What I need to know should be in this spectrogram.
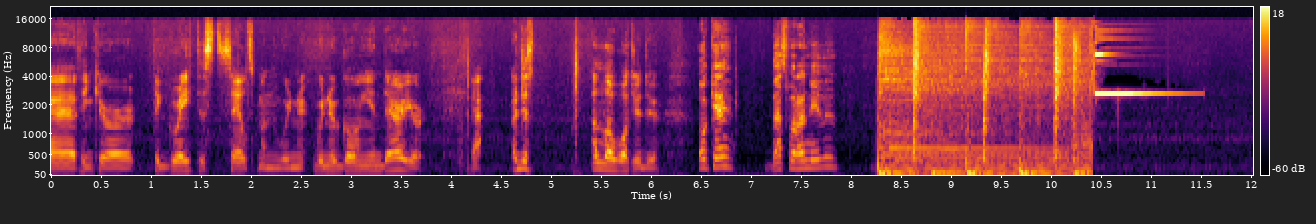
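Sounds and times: background music with beat: 8.3 - 10.4
high bell ding: 10.4 - 11.6.

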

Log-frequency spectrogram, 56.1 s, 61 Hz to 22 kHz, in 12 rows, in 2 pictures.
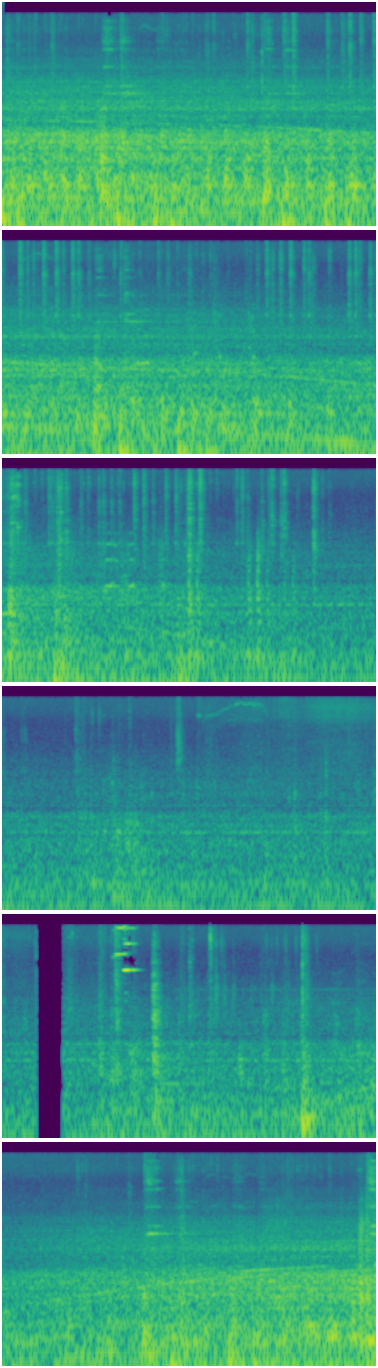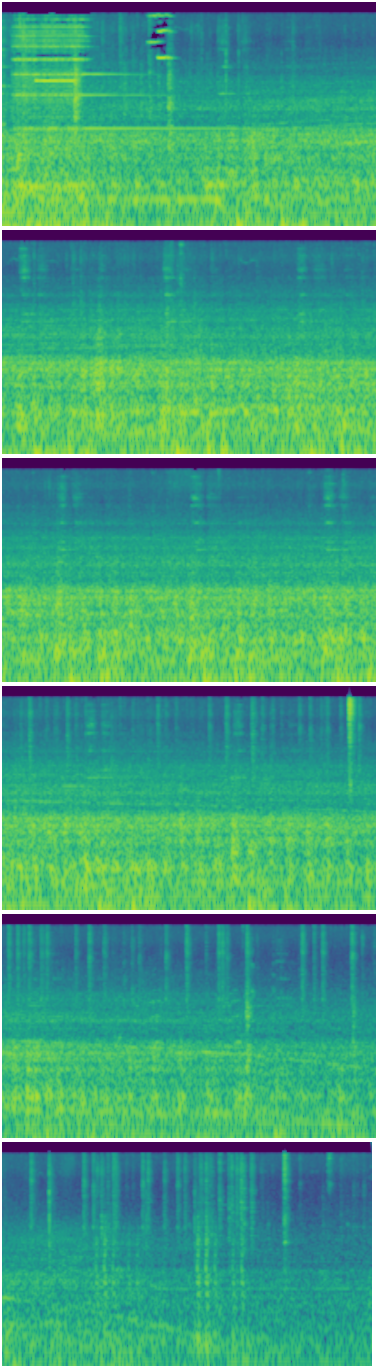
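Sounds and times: tram wheels rumbling on rails: 0.0 - 56.0
tram motor whine: 22.2 - 54.0
short tone: 28.2 - 31.2.

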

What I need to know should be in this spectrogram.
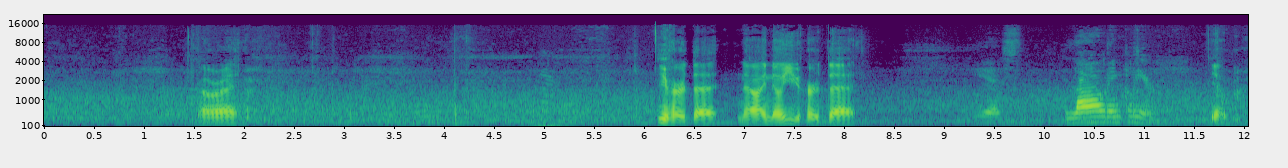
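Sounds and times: outdoor background noise at night: 0.0 - 12.0.

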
